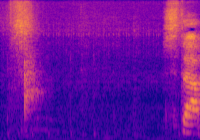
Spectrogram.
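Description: A pen scratching briefly across paper on a wooden desk, one short stroke just after the start. A boy's voice says "stop" near the end.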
